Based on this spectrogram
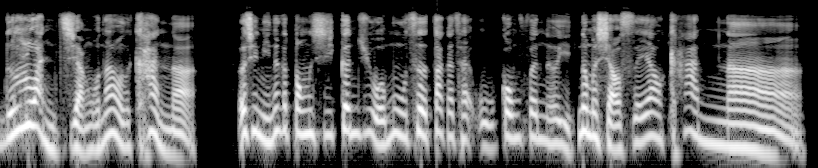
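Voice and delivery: high, hammed-up scoffing; indignant denial. Old uncle denying that he peeked, indignant. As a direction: protest hotly, then drag out the last jibe. Uncle denies peeking, acted quarrel.

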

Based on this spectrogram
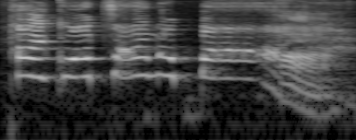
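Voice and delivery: high, drawn-out shocked cry. Real, not acted. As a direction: wail it in disbelief. Shocked at schoolkids' talk.

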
